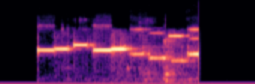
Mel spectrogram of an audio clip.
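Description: A phone rings with a short electronic ringtone melody of quick, bright tones, heard alone for just over a second before cutting off abruptly.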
